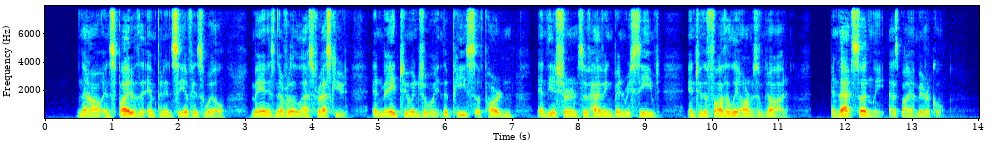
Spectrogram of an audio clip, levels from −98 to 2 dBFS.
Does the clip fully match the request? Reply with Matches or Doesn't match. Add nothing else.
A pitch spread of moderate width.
Doesn't match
